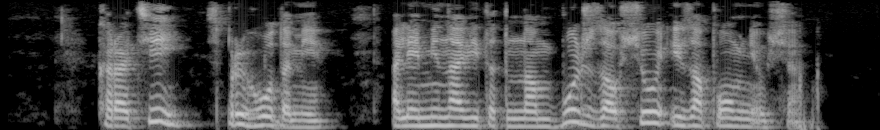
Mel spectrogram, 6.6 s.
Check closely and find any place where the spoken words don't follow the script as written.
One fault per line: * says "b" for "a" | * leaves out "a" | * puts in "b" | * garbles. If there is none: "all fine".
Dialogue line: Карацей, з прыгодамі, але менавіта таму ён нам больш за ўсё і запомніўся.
* leaves out "таму"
